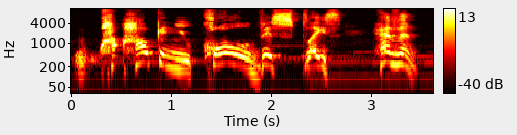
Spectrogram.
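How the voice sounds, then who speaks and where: This is a selfish man in a spoken parable voiced by a male preacher, his voice leaping up high as he stammers out wish after wish. He sounds demanding and eager, and his pitch swings widely while he talks. Soft guitar music plays faintly underneath. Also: sing-song, slow pace, heavily acted. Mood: bored, miserable. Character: selfish greedy man, excitable then desperate.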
